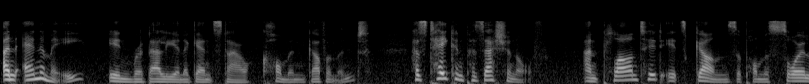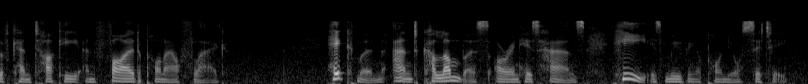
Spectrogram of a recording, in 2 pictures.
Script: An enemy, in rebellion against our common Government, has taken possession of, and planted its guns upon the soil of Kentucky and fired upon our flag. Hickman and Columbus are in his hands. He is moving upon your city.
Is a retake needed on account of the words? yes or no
no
